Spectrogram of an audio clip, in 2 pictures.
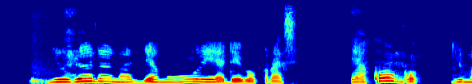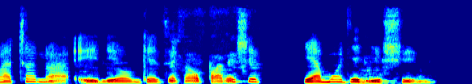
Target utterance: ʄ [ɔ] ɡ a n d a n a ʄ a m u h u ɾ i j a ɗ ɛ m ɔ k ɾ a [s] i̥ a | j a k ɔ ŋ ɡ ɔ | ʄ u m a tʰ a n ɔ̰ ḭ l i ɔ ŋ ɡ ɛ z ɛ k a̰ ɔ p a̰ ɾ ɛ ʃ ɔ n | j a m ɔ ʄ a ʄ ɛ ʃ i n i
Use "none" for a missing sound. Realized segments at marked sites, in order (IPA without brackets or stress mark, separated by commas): u, s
